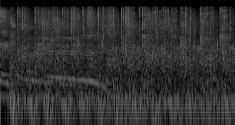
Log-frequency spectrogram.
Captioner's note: some Applause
